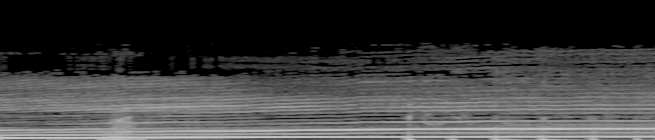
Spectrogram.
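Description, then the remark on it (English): The classic Islanders hockey arena goal siren wails loudly and steadily with a slowly rising pitch, joined by a series of short thumping bursts underneath toward the end. “And Ted, of course, gave us the classic Islander siren, which was a very nice throwback.”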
